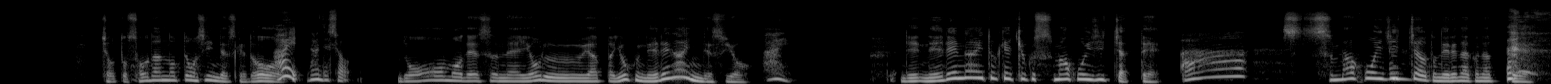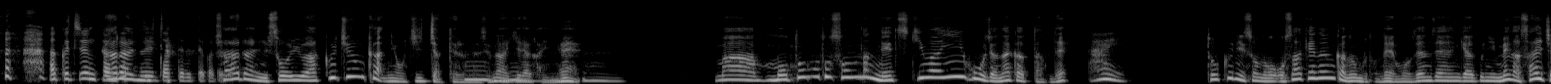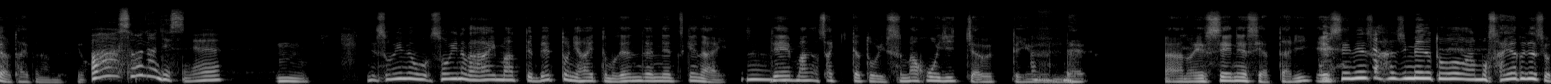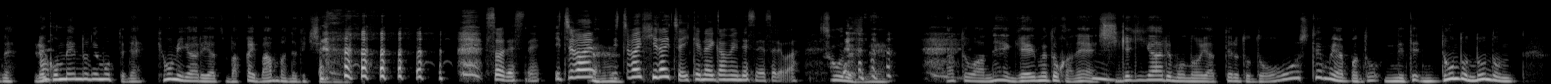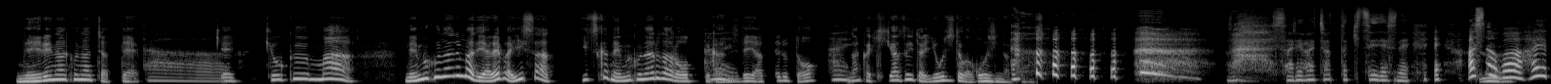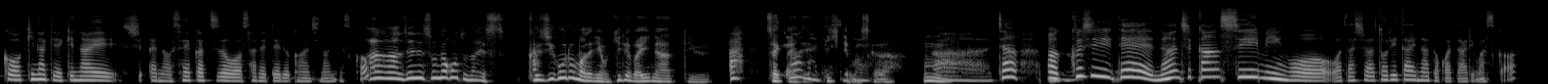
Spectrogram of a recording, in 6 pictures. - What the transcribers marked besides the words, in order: other noise; chuckle; chuckle; chuckle; laugh; laugh; other background noise; laugh; laugh; tapping
- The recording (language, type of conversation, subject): Japanese, advice, 夜にスマホを使うのをやめて寝つきを良くするにはどうすればいいですか？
